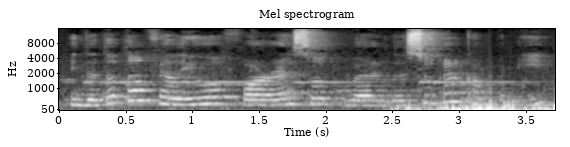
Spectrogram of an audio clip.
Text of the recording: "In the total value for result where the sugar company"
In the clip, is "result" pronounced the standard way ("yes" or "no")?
no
